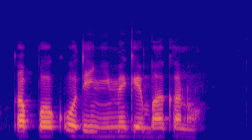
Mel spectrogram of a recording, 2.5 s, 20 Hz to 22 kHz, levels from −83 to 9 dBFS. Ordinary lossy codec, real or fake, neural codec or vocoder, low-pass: none; fake; autoencoder, 48 kHz, 128 numbers a frame, DAC-VAE, trained on Japanese speech; 19.8 kHz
